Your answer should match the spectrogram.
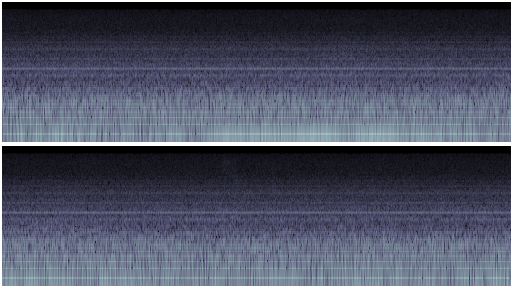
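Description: Steady room noise: a low hum and an even hiss, with a faint steady high tone above them.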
